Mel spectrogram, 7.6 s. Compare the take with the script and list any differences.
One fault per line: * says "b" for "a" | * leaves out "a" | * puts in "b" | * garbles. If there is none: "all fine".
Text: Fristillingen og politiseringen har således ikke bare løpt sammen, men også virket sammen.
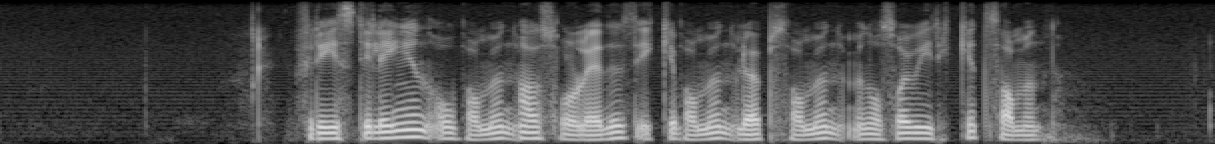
* says "sammen" for "politiseringen"
* says "sammen" for "bare"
